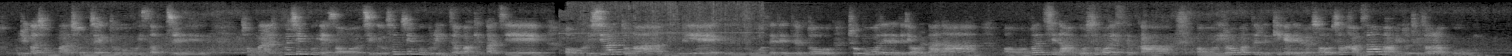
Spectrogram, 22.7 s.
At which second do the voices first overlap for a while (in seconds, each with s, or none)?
none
